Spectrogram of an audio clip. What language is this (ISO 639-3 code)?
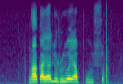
tsn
